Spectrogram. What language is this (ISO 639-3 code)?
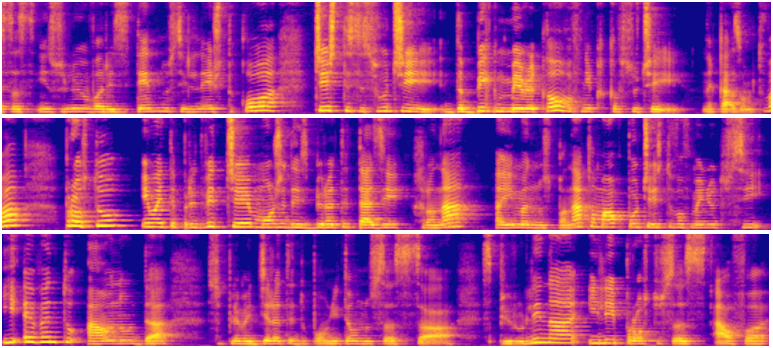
bul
